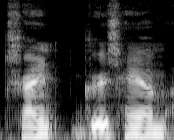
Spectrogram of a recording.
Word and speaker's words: Trent Grisham: Their outfield they got Trent Grisham. I think that's how you say it. Yes.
